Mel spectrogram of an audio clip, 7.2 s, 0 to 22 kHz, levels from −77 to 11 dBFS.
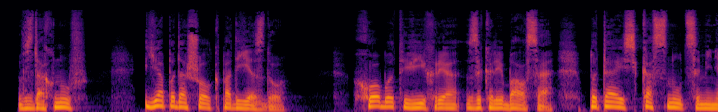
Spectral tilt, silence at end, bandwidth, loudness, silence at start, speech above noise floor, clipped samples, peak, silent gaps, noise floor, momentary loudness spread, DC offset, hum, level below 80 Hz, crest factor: -6 dB/octave; 0 s; 16 kHz; -16 LUFS; 0.2 s; 38 dB; under 0.1%; -2 dBFS; none; -53 dBFS; 8 LU; under 0.1%; none; -36 dBFS; 14 dB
